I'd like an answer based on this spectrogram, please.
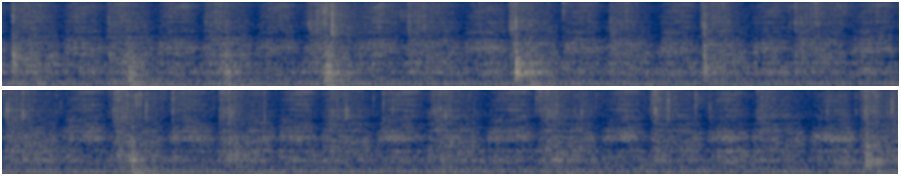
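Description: Kitchen knife thinly slicing scallions on a cutting board: faint, irregular taps of the blade meeting the board, clearest in the first two seconds.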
